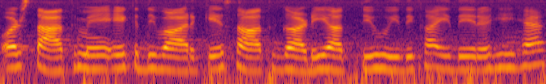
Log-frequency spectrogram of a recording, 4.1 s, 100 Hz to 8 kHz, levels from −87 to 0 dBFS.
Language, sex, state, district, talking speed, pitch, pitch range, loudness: Hindi, female, Punjab, Pathankot, 205 wpm, 225 Hz, 210-240 Hz, -19 LUFS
